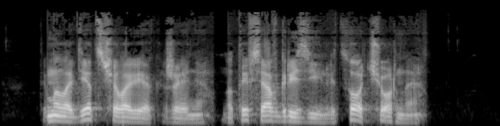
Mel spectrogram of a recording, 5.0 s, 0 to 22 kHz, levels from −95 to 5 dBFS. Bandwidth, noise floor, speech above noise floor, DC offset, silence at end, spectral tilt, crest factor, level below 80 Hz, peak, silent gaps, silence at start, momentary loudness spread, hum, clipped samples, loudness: 16 kHz; -80 dBFS; 60 dB; under 0.1%; 0.75 s; -4 dB/octave; 20 dB; -62 dBFS; -2 dBFS; none; 0.45 s; 15 LU; none; under 0.1%; -19 LUFS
